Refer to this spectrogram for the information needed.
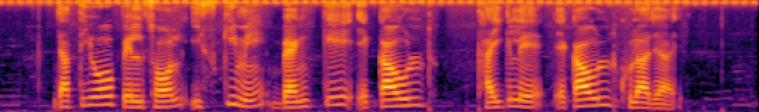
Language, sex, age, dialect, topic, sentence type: Bengali, male, 18-24, Jharkhandi, banking, statement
